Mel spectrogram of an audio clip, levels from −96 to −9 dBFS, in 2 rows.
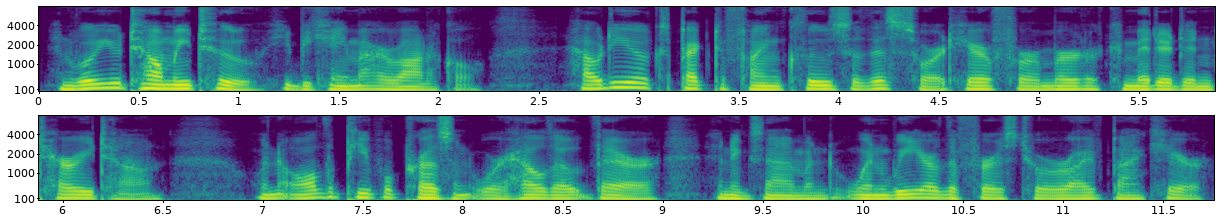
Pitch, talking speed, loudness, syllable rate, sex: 115 Hz, 225 wpm, -19 LUFS, 6.7 syllables/s, male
